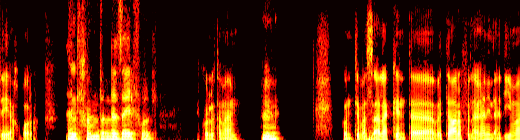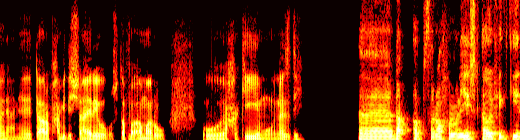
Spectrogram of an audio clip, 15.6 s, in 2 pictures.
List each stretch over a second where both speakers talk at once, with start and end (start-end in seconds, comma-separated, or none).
none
